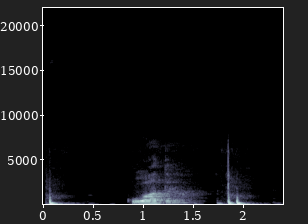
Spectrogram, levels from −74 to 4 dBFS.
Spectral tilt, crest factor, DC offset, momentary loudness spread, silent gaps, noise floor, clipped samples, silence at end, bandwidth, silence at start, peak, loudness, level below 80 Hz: -9.5 dB/octave; 18 dB; under 0.1%; 19 LU; none; -59 dBFS; under 0.1%; 0.35 s; 6.8 kHz; 0.05 s; -2 dBFS; -19 LUFS; -36 dBFS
